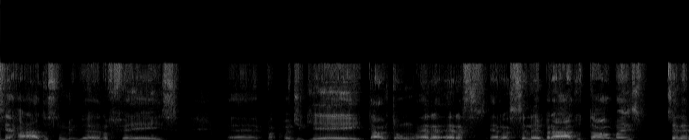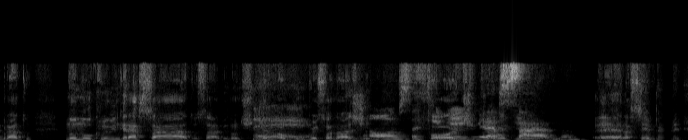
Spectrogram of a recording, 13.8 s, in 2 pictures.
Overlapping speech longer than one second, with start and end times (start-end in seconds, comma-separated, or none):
9.4-12.4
